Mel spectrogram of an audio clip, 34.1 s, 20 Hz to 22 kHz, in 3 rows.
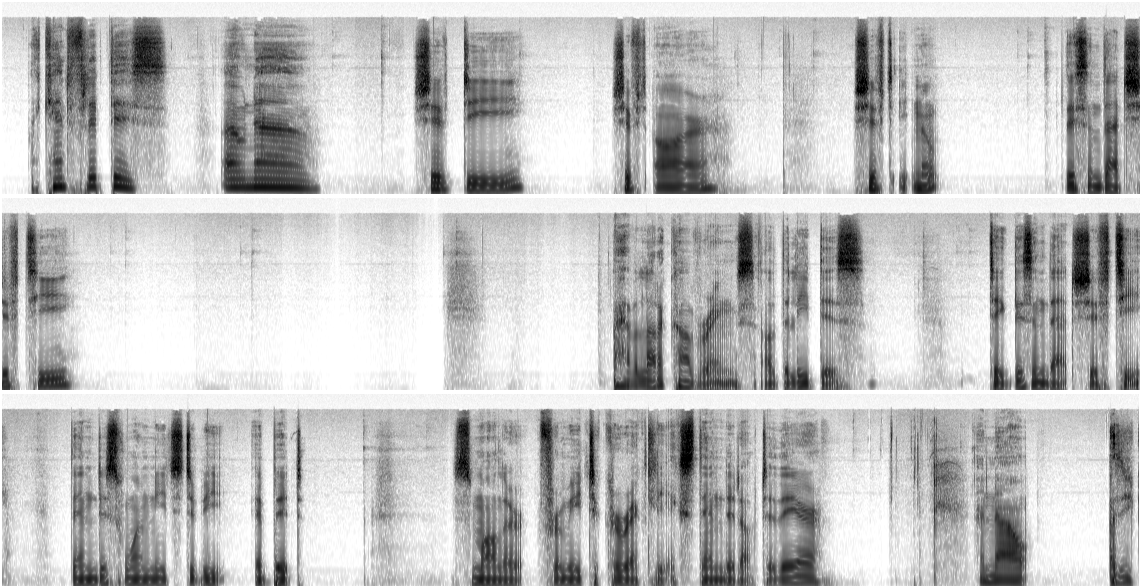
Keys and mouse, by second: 1.0-1.8 typing, 1.8-2.3 shift+middle drag, 3.3 click, 4.1 shift+d, 6.2-6.8 typing, 6.9-7.3 middle drag, 7.8 shift+click, 8.5 typing, 10.2 drag, 10.7 shift+click, 11.3 shift+t, 11.8 click, 12.5 click, 13.3 h, 13.8 click, 15.1 h, 17.6 alt+h, 18.1 click, 19.3 Delete, 19.9 click, 21.0 shift+click, 21.8 shift+t, 22.5 click, 23.1 middle click, 25.4 click, 27.1 click, 28.1-28.5 shift+drag, 28.8 shift+click, 29.7 typing, 31.3 middle click, 32.6 click.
